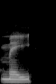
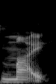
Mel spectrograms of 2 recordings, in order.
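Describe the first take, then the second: First: The name is pronounced the English way. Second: The name is pronounced the Hebrew way. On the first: The speaker calls it wrong. "not May, uh, like in English" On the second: The speaker calls it right. "her name is pronounced Mai in Hebrew"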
